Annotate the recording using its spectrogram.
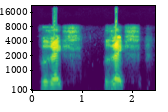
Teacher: So I make it at the back of the throat. It's really, I can feel vibration happening.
